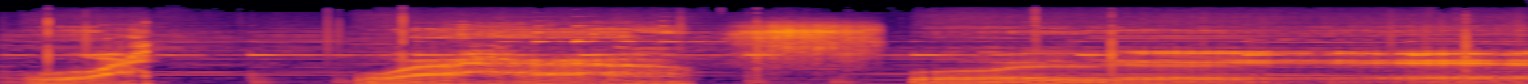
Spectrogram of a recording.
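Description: A voice imitates the deep, heavy, rhythmic breathing of a sleeping giant: loud, low, growling exhales with rising groans, broken by a breathy hissing inhale, in a slow rhythm.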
